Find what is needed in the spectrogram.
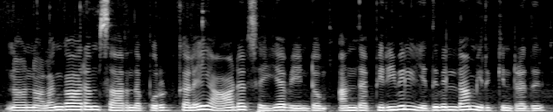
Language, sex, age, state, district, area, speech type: Tamil, female, 30-45, Tamil Nadu, Dharmapuri, rural, read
